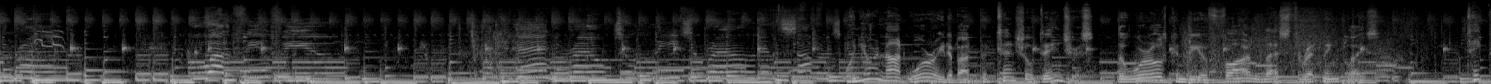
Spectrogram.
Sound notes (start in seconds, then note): 0.0 bird Squawks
